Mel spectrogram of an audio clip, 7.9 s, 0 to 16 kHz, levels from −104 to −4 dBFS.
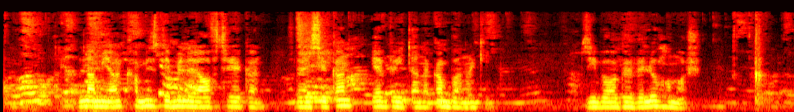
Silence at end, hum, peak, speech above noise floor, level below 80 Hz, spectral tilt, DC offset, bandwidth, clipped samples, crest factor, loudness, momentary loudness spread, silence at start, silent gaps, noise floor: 0 s; none; -6 dBFS; 27 dB; -52 dBFS; -5.5 dB/octave; under 0.1%; 11.5 kHz; under 0.1%; 18 dB; -24 LUFS; 14 LU; 0.05 s; none; -50 dBFS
